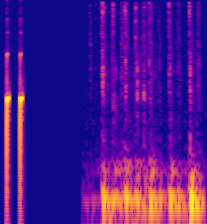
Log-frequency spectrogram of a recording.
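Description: Keyboard-typing sound effect: a quick run of clicks over a low hum, about eight clicks in a second, starting about a second in. At the very start, two short high beeps.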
